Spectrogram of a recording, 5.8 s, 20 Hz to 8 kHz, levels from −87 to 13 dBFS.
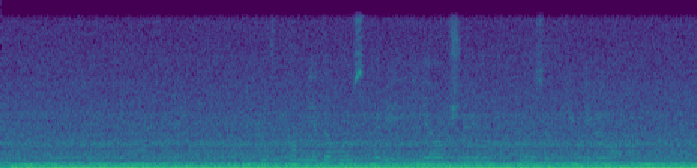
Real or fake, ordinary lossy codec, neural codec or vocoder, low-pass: real; none; none; 7.2 kHz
